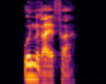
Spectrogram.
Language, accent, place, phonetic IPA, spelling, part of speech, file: German, Germany, Berlin, [ˈʊnʁaɪ̯fɐ], unreifer, adjective, De-unreifer.ogg
- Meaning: 1. comparative degree of unreif 2. inflection of unreif: strong/mixed nominative masculine singular 3. inflection of unreif: strong genitive/dative feminine singular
